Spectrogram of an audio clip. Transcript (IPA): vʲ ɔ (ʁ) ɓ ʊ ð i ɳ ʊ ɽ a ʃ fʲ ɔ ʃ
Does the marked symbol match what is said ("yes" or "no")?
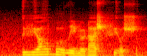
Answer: yes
